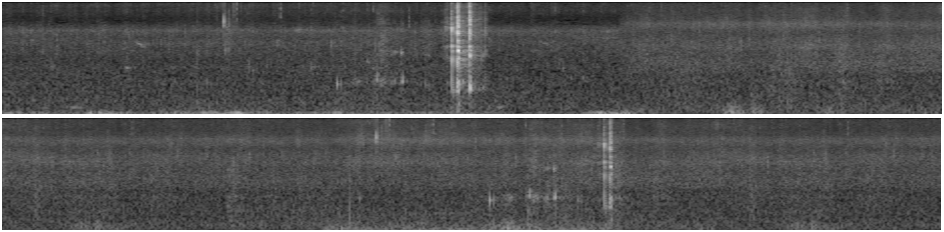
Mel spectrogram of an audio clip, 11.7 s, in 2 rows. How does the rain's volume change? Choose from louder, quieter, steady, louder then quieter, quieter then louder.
steady.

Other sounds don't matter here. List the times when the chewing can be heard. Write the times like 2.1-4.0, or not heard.
1.1-3.0, 7.8-9.8.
